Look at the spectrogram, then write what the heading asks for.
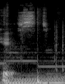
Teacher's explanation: If the sound is voiceless, like in kissed, the ED that is added in kissed will make a T sound.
